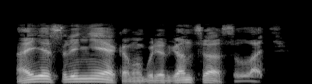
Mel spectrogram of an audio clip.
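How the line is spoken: Gloomy question. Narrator (Russian): мрачно спросил Виталик

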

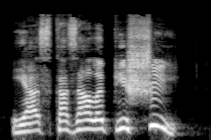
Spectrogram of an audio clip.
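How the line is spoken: Growling old woman. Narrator (Russian): рычала бабуля

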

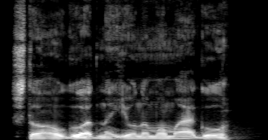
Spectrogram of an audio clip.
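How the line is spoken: Creaky old man's voice. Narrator (Russian): Скрипучим голосом произнес старичок

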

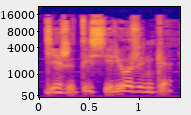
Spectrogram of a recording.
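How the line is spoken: Sobbing. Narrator (Russian): всхлипнула Вика

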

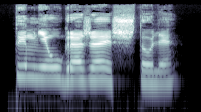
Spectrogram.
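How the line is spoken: Good-natured chuckle, young woman. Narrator (Russian): Хохотнула девушка-хвост совершенно беззлобно

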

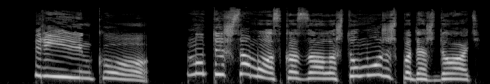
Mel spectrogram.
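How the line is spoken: Whining. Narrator (Russian): заскулил брат

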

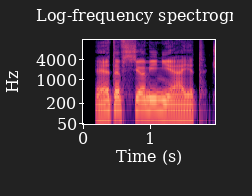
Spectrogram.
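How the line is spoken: Nearly growling. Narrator (Russian): чуть ли не прорычал Толстой

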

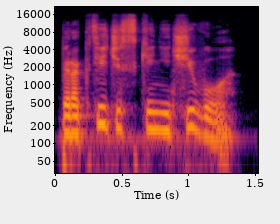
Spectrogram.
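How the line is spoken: Angry reply. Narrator (Russian): зло ответил Джурс

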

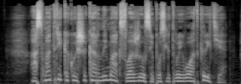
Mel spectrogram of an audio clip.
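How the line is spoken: Whispered. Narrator (Russian): шепнула Мергиона

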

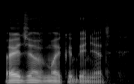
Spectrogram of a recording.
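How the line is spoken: Dry. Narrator (Russian): сухо сказал Никитин

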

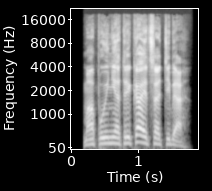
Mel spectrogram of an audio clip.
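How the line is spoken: Shouting. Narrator (Russian): крикнул он

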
